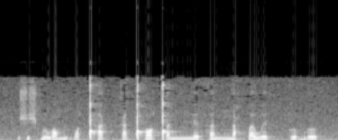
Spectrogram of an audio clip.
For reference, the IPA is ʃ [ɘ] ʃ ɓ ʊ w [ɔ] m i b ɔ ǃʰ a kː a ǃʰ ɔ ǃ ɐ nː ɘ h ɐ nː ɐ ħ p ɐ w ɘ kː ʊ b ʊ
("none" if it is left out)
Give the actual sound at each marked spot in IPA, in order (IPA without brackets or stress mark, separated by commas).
ɘ, ɔ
